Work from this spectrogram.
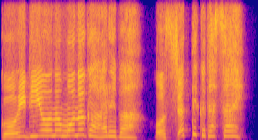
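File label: vox dia Japanese; Mirianne; kingsraid; jp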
